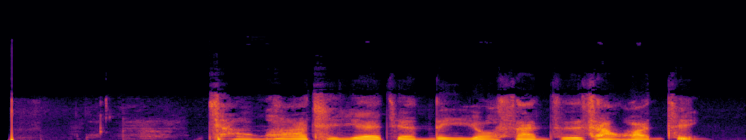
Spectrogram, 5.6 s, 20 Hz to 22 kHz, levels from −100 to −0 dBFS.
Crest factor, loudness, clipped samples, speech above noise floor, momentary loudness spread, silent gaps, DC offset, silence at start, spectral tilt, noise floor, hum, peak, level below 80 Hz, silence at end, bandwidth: 20 dB; -21 LUFS; under 0.1%; 41 dB; 10 LU; none; under 0.1%; 1.6 s; -6.5 dB/octave; -62 dBFS; none; -4 dBFS; -48 dBFS; 0.35 s; 7.6 kHz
